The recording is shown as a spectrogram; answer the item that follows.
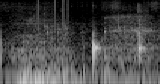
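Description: Finely chopped mushrooms and onion tipped from a bowl into a stainless-steel frying pan and scraped out with a wooden spoon, with two sharp knocks in the second half.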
